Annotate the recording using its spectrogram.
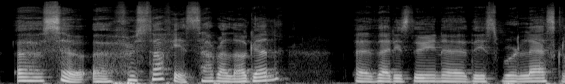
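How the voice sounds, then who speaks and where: Using lively intonation, a man with an Italian accent and a fairly high, dark, mellow voice speaks at a fairly slow pace. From Italy. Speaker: drag performer and TV show commentator. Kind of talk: casual commentary vlog. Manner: hesitant, with fillers and self-corrections.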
